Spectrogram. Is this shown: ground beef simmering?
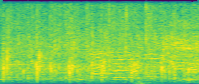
no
